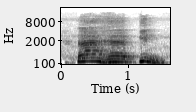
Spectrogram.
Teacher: La ha-nya tebal dari tenggorokan bagian bawah. Binnya karena di ujung ayat maka disukunkan atau menjadi dimatikan.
